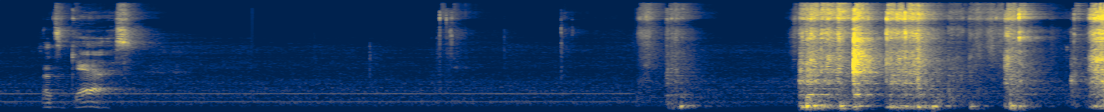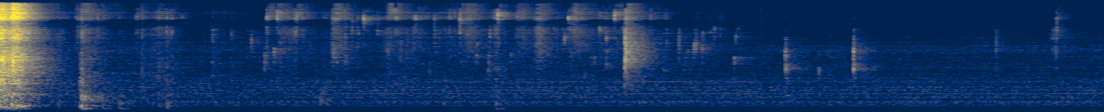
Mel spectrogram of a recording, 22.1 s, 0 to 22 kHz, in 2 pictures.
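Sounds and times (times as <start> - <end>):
faint steady hum: 0.0 - 22.0
metal parts knocking and scraping: 8.0 - 11.6.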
